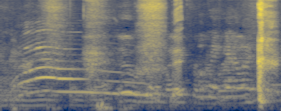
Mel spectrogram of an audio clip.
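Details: Pebbles, a female pet cat hiding behind a shower curtain, angry and aggressive toward people after being petted; a drawn-out falling yowl, then a brief harsh burst, with people talking close by in a small room.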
